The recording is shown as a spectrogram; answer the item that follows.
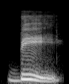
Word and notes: bee: Indian

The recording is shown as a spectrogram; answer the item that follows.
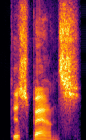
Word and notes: dispense: American English

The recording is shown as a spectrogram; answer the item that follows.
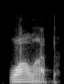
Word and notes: wallop: American English

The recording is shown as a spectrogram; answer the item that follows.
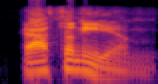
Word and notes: athenaeum: American English

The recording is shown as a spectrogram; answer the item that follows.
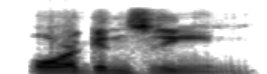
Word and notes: organzine: American English

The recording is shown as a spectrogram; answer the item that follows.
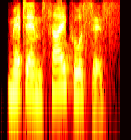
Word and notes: metempsychosis: Indian

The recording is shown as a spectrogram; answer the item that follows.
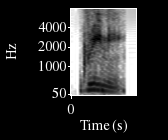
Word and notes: greeny: Indian

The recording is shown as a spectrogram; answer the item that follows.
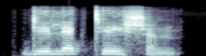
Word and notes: delectation: Indian

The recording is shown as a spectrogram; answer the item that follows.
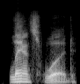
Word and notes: lancewood: American English

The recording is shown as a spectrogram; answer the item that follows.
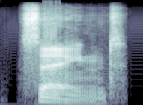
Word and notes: saint: British English

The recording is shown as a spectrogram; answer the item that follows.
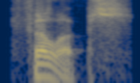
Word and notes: Phillips: American English

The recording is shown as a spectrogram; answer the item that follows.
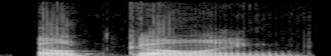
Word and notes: outgoing: American English

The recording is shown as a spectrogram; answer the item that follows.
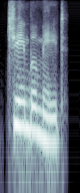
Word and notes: chambermaid: Indian

